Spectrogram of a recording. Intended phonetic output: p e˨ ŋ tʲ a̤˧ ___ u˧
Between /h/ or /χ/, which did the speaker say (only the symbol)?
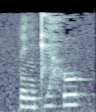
h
